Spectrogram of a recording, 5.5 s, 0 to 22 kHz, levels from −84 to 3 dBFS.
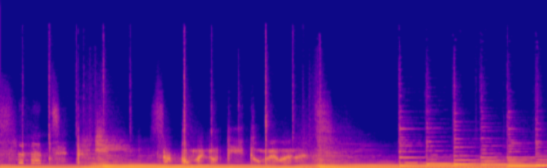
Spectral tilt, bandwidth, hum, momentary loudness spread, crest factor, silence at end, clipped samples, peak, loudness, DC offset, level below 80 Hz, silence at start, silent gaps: -7.5 dB/octave; 14 kHz; none; 4 LU; 18 dB; 0 s; under 0.1%; -2 dBFS; -21 LUFS; under 0.1%; -30 dBFS; 0 s; none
